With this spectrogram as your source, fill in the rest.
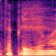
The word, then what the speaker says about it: Taplejung: Sanguay, tu as grandi dans les montagnes de Taplejung, c'est comme ça qu'on prononce? Oui, c'est ça, Taplejung, à l'est de Népal.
